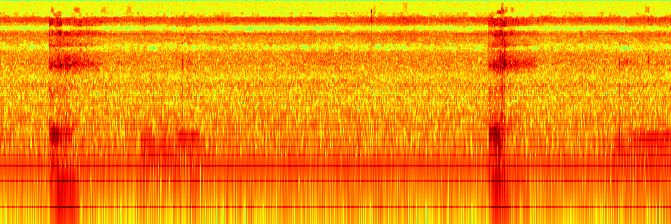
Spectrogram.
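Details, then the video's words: Sleeping on his back as his forehead is petted, Stanley the pug lets out two brief, breathy snorts about four seconds apart, with a constant low hum in the room. "Stanley’s Snoring"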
